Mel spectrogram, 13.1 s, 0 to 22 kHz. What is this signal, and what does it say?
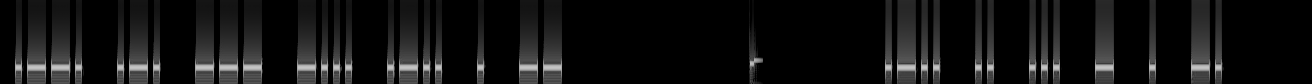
Morse code, heard as a keyed tone, about 20 wpm, spaced as for 15 wpm, 700 Hz. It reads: PROBLEM LISTEN
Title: 2x Character Spacing - Top 500 Words - 20wpm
